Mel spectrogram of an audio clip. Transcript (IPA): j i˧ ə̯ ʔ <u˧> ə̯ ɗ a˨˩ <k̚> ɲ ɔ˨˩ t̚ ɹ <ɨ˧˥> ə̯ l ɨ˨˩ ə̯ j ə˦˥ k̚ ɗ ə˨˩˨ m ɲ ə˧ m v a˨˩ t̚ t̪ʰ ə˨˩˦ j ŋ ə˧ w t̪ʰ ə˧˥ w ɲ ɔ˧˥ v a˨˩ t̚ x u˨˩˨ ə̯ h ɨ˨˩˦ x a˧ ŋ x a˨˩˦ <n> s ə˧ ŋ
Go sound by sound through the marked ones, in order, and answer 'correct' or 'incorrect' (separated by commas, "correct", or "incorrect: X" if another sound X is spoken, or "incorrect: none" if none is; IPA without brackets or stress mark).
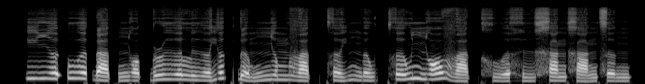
correct, incorrect: t̚, incorrect: ɨ˧, incorrect: ŋ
